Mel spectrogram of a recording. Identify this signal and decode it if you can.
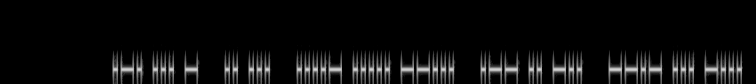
Morse code, heard as a keyed tone, about 30 wpm, 700 Hz. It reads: RST IS 457 WID QSB
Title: Common QSO Phrases 30wpm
